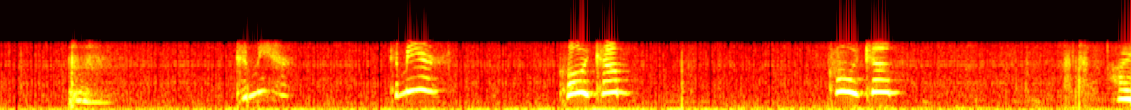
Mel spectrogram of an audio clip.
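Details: Chloe, a newly adopted Boston Terrier, indoors reacting to her own reflection in a mirror: short upward-sliding whines and yelps, about six across eight seconds at uneven gaps, with a person's voice calling her name and coaxing her between them.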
